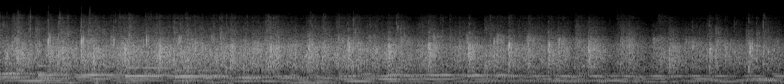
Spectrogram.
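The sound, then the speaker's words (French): A church audience applauds, with dense, steady clapping for about eight seconds over held musical tones. “Est-ce que tu peux acclamer Dieu pour ta vie?”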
